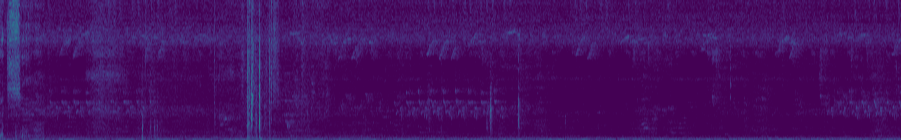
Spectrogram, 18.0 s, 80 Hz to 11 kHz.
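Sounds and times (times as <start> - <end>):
low engine-like hum: 0.0 - 18.0.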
